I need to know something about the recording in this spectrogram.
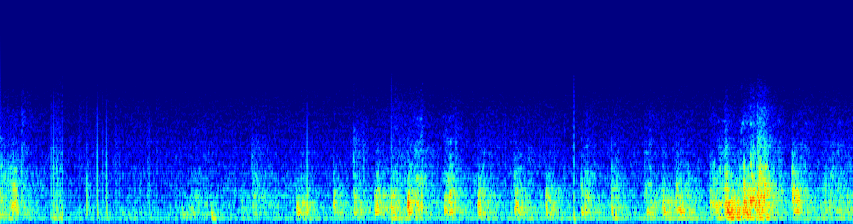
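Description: Footsteps on a wooden staircase, a quick run of light knocks at about three to four a second, followed by a louder, fuller sound near the end, over the hiss of an old film soundtrack.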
